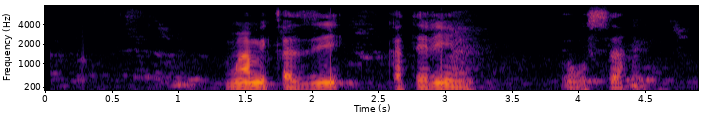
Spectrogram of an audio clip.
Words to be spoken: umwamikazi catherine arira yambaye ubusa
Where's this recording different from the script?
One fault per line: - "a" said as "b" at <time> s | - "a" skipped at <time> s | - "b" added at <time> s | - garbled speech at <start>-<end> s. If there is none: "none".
- "arira yambaye" skipped at 3.2 s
